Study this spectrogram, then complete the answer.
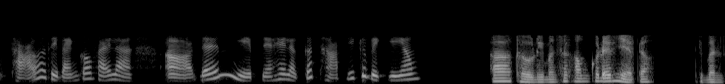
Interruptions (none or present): none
